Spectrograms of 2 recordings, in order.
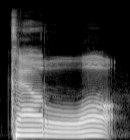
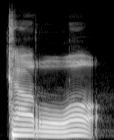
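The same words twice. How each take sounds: The two takes are said the same way.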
